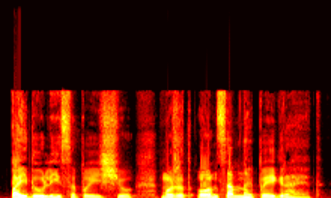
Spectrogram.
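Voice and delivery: loud, bouncy; cheerful dog. Acted. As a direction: off to find the fox. Пёс уходит к лису. (весело, по-щенячьи)

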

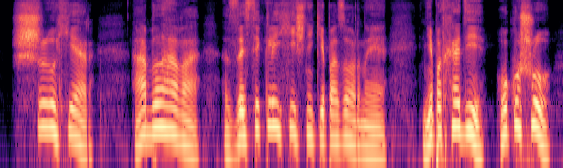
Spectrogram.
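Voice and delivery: high, loud squirrel cries; frantic, piercing bursts; panicked alarm. Acted. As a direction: yelp warnings as a cornered thief. Cornered squirrel raises the alarm.

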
